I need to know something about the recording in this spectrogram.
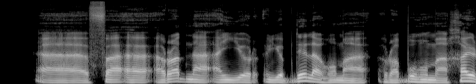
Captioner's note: reciting in Arabic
